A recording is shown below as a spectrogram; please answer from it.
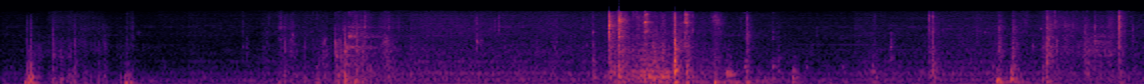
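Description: Paper and small craft tools being handled off-camera: scattered clicks, knocks and rustles, with the loudest cluster a little past halfway.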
